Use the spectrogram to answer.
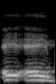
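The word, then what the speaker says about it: ʻaʻā: So it's AA, but it's pronounced A'a.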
